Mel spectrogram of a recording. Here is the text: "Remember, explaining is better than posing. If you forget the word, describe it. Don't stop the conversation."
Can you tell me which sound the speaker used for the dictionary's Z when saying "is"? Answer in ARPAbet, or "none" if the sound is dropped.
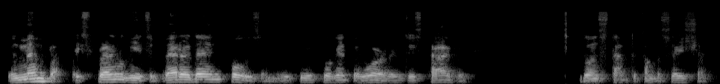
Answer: S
